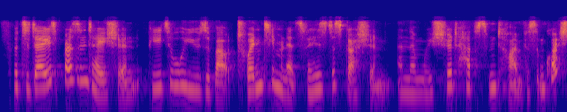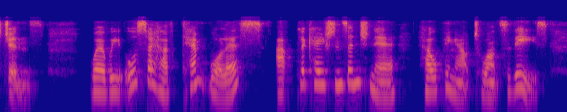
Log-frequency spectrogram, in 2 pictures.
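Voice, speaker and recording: With a British accent, a woman talks at a fairly quick pace in a high pitch. Her pitch swings very widely. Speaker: webinar host. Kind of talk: scripted webinar introduction. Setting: webinar.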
